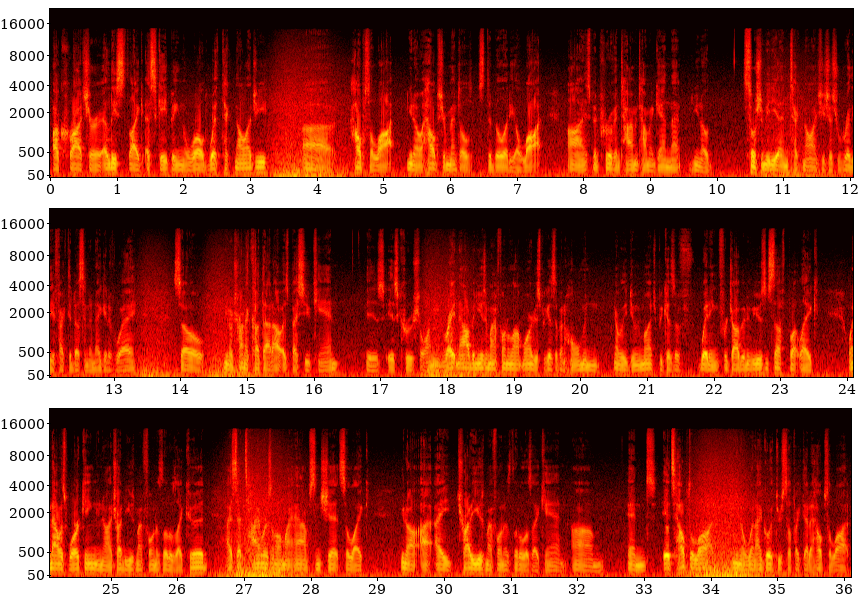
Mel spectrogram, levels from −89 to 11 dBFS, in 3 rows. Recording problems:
wind noise on the microphone; occasional gusts; 15 dB below the speech

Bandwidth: 14.5 kHz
